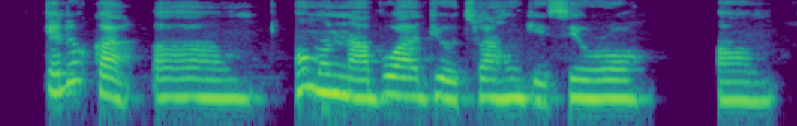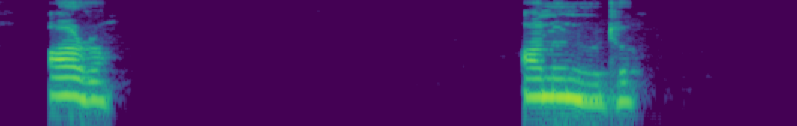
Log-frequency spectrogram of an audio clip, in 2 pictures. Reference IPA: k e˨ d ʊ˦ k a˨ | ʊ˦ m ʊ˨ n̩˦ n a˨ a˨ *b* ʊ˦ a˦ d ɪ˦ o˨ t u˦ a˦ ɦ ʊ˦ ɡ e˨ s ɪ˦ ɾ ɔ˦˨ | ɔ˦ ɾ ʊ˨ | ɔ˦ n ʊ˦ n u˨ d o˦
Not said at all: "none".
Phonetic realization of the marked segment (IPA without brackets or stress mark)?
b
